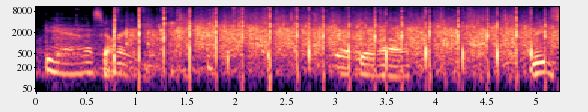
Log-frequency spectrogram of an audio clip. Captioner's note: audience applause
